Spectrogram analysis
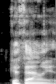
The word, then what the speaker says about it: Gothalion: Hell, like, go on fucking Mixer right now, and the top streamers are obviously Ninja, Shroud, and King Goth, Gothalion. That's how you say his name.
